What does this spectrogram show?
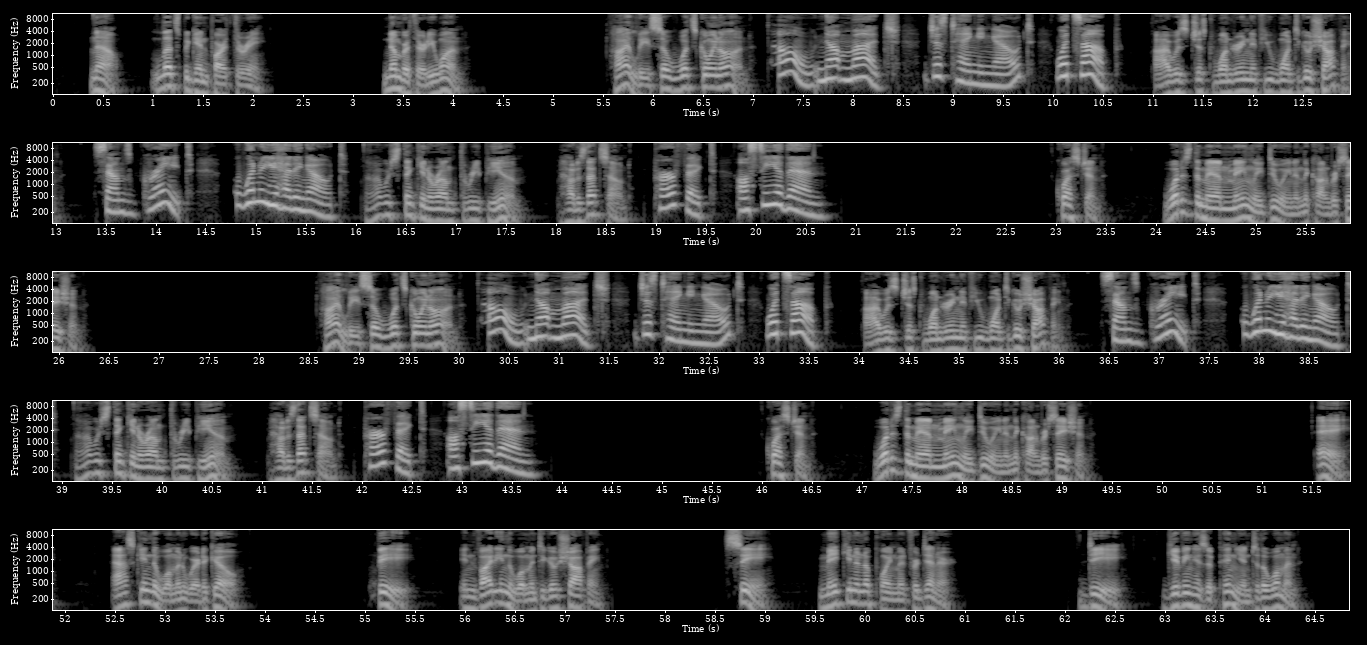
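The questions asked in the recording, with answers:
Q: What is the man mainly doing in the conversation?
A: B: Inviting the woman to go shopping.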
